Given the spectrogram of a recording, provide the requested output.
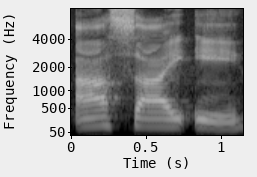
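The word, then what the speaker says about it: açaí: you sitting in on the pink couch it's pronounced assai which do what's the do you know where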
